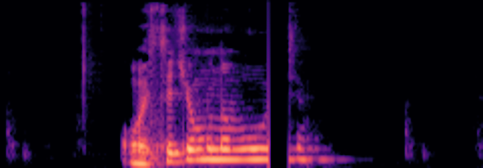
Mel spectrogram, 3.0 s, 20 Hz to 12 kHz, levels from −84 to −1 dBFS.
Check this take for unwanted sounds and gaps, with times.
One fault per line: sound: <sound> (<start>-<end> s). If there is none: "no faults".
sound: dropout (1.7-1.8 s)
